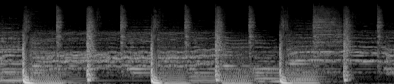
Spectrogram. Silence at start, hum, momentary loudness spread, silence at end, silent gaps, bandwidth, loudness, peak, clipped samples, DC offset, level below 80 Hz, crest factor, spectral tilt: 0 s; none; 9 LU; 0 s; none; 17 kHz; -25 LUFS; -4 dBFS; under 0.1%; under 0.1%; -28 dBFS; 18 dB; -5.5 dB/octave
